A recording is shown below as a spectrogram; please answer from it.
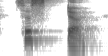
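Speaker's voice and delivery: sister stressed on first syllable sis. Explaining stressed syllables with the word sister: stress on first syllable sis. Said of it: "आप सिस के ऊपर ज़्यादा दबाव डालते हैं".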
